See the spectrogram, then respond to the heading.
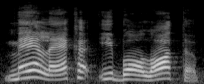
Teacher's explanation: fala meleca e bolota porque o seu dialeto apresenta uma tendência de harmonizar a altura das vogais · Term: harmonização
